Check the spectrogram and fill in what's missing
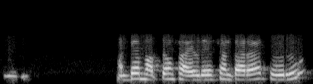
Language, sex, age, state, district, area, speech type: Telugu, female, 60+, Andhra Pradesh, West Godavari, rural, conversation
